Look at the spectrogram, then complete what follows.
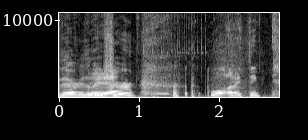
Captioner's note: laughs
